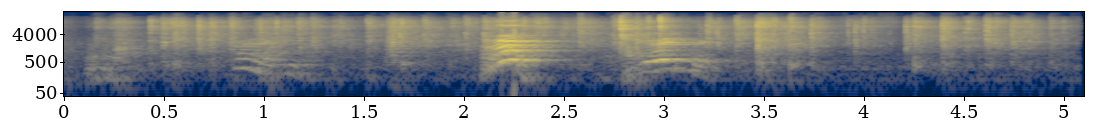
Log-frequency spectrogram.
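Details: Cavalier King Charles Spaniels barking excitedly indoors while chasing their owner around a kitchen island during bark-on-command training; two sharp, harmonic barks about a second apart stand out amid softer whines, movement and household noise.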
